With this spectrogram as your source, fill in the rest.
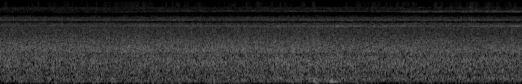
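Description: Continuous hiss and roar of falling water at a tropical waterfall in Penang, steady and even throughout, with no voices.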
